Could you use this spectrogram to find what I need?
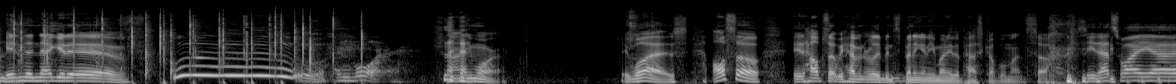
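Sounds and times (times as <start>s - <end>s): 
speech: 0.0s - 2.0s, 3.0s - 5.1s, 6.2s - 11.7s
hand claps: 0.0s - 3.8s.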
